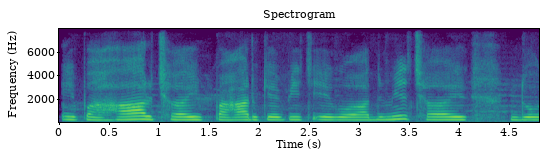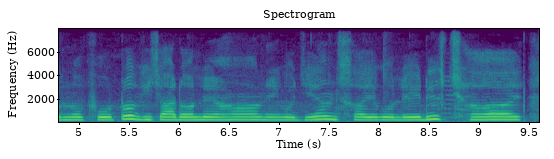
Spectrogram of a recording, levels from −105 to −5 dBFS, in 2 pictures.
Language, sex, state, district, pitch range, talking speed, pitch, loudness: Maithili, female, Bihar, Samastipur, 230-245 Hz, 125 wpm, 235 Hz, -32 LUFS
